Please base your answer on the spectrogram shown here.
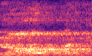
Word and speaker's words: knob: knob can you say knob all right so a knob is what we use to turn and open the door you see the k is silent our next word so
